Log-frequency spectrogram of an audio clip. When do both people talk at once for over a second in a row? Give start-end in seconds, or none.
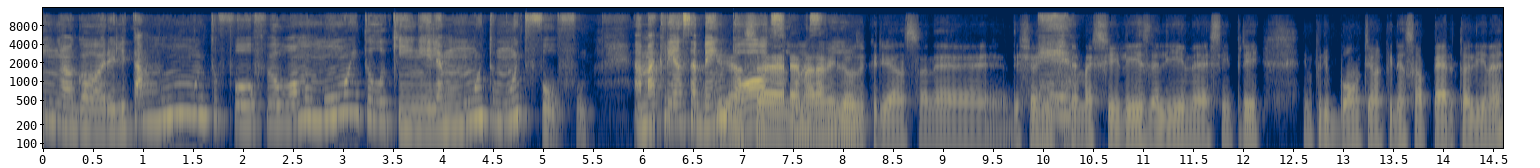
6.7-8.2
